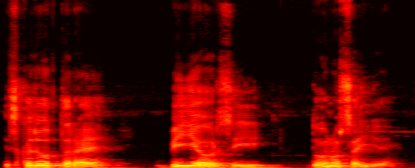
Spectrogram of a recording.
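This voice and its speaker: Warm-voiced man quizzing students. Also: mid-range voice, lively intonation, moderate pace. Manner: quizzing, reads options then gives answers; repeats key words as a question to stress them. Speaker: teacher. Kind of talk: exam practice lesson.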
